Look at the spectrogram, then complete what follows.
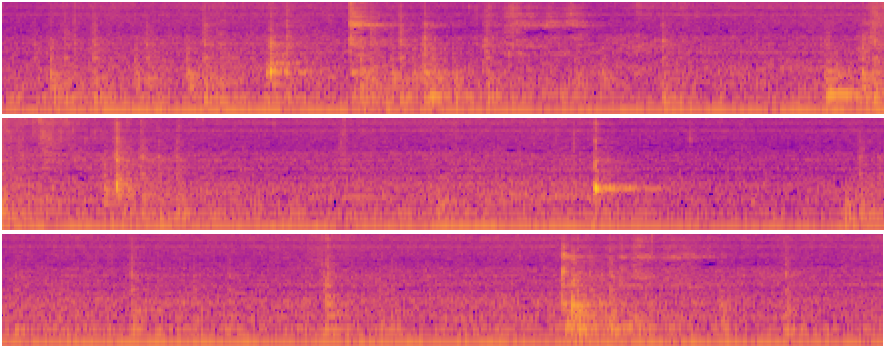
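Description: Sliced onions sizzling in oil in an open pressure cooker as they fry to a light golden colour, stirred with a metal spoon that scrapes and knocks against the pot now and then; the sharpest knock comes about halfway through.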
